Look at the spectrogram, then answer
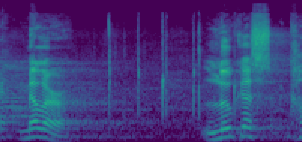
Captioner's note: audience applauding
